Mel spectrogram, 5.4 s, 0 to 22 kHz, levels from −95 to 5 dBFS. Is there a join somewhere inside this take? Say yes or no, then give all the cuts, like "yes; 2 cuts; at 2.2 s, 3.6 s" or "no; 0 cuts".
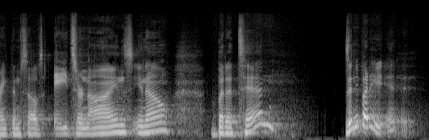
no; 0 cuts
